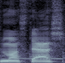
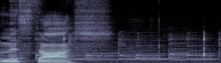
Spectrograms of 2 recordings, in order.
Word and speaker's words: moustache: a moustache anyway again it's pronounced moustache not miss toss so sorry about that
